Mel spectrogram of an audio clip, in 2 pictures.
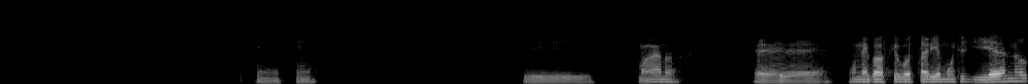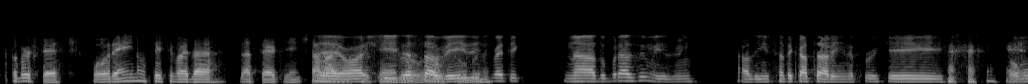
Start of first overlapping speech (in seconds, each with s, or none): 13.4 s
